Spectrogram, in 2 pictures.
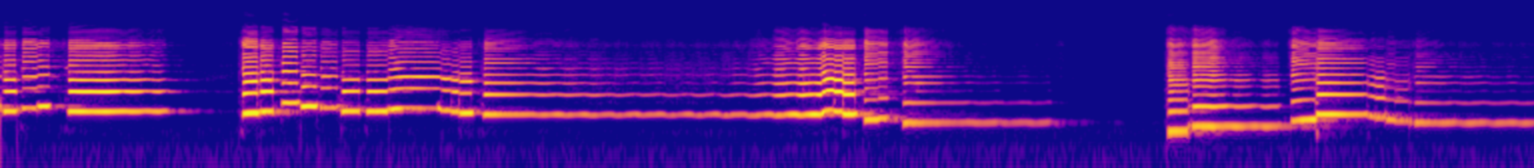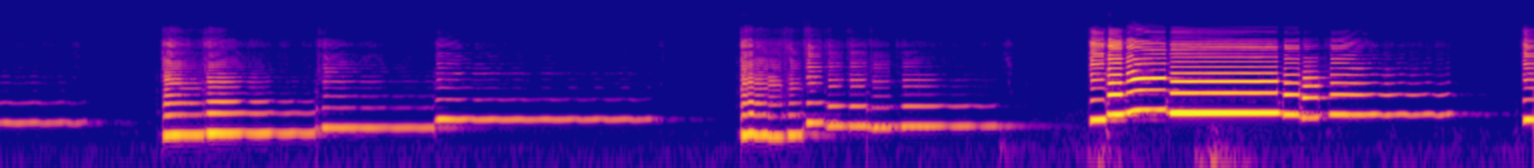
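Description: Unaccompanied alto saxophone playing a slow, lyrical melody in separate phrases, each note dying away into a short pause before the next phrase.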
